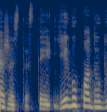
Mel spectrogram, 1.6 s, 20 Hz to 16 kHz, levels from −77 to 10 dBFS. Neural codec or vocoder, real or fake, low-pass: codec, 44.1 kHz, 2.6 kbps, DAC; fake; 14.4 kHz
